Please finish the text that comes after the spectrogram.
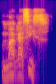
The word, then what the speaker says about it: Magasich: Eh, tu apellido es Magasís, Eso es. ¿Lo pronuncié bien o no? Sí, sí, está bien.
